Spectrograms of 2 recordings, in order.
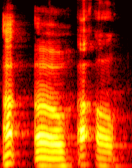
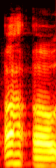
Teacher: So that feeling in your hand from your neck, from your throat, uh-oh, that's called a glottal stop. And that is the consonantal sound made by an aleph.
